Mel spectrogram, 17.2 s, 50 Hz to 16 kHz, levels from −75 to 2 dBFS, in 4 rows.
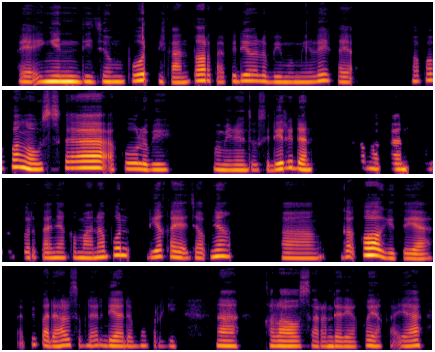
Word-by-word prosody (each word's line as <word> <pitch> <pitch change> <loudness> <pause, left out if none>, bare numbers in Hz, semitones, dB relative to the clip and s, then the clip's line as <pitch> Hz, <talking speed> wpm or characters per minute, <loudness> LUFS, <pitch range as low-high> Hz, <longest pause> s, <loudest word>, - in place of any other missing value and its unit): kayak 190 -4 -4
ingin 200 0 +8
dijemput 195 +4 0
di 195 - -9
kantor 190 +7 -1
tapi 185 +1 -12
dia 220 +1 0
lebih 185 -3 -3
memilih 185 +5 -3
kayak, 185 -2 -7 0.6
"Nggak 210 0 -9
papa, 245 +2 -4
nggak 215 -4 +6
usah 255 +3 +6
aku 220 +2 -2
lebih 195 0 -1 0.5
memilih 185 -1 -1
untuk 190 0 -12
sendiri," 215 +8 +2
dan 200 -4 +3 0.4
Kakak 260 - -17
bahkan 210 -1 -3 0.2
untuk 215 0 -24
bertanya 195 -1 -4
ke - - -32
mana 190 +3 0
pun, 280 +1 +1 0.2
dia 220 +2 0
kayak 210 -5 -1
jawabnya, 235 +5 0 0.5
eee, 180 -1 -4 0.3
"Nggak 225 0 -5
kok," 280 -1 +10
gitu 175 0 -8
ya. 165 +1 -2 0.2
Tapi - - -17
padahal 190 +1 -1
sebenernya 195 0 -9
dia 190 -1 0
ada 180 - -7
mau 195 - -9
pergi. 180 -1 -17 0.4
Nah, 190 -1 +2 0.3
kalau 185 -1 +1
saran 180 -1 -8
dari 175 -1 -3
aku 175 +4 -8
ya, 180 - -4
Kak, - - -19
ya, 185 +2 -1
195 Hz, 175 wpm, -19 LUFS, 185-220 Hz, 0.6 s, kok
